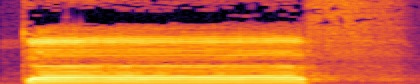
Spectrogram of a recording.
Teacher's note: কাফটা ওই জিহ্বার গোড়া থেকে একটু সামনে আগিয়ে আগিয়ে আপনার কাফটাকে উচ্চারণ করতে হবে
